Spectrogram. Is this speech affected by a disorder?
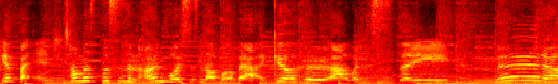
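No.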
